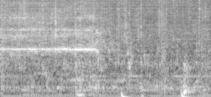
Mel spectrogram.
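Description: Water running steadily from a kitchen tap, with a few soft knocks and faint background music.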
